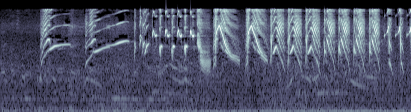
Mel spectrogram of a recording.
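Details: Moulted cross goldfinch from Parachinar giving its rolling song. It opens with two rising whistled slurs, then speeds into fast repeated chattering and trilled phrases that build to a loud, jangling run.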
